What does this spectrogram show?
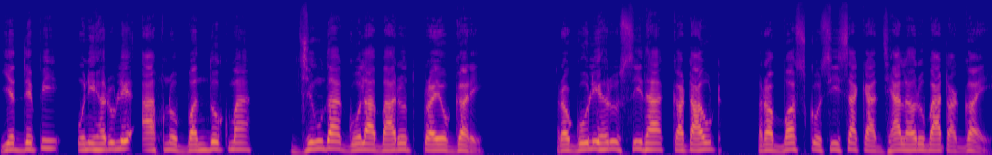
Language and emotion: Nepali, neutral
